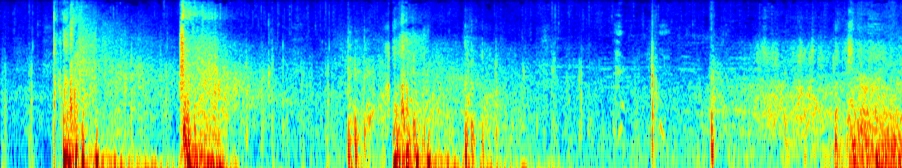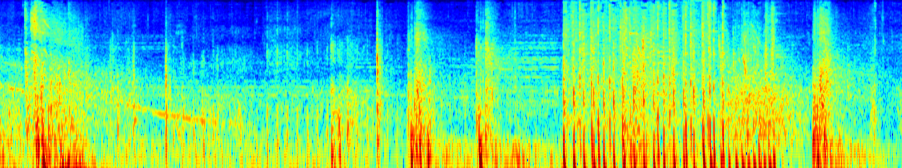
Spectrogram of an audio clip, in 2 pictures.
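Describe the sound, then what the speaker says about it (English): A video game battle carries gunfire, bursts of automatic fire and a frag grenade, with sharp loud cracks and blasts scattered across a busy, cluttered mix. Footstep-like thuds and a voice sit underneath. "Frag grenade out."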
